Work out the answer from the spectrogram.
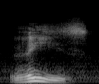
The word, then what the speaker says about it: these: boys shoes okay good these th e the Z Fe Z these okay s make the z sound e is silent okay um you can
